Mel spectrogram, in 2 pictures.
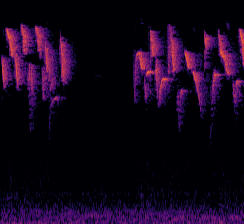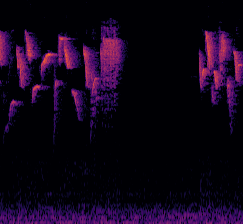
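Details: Four-month-old black-throated canary in full song: long runs of fast, sliding twittered notes and trills, bright and high, broken by short silences of a second or two before the singing resumes.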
